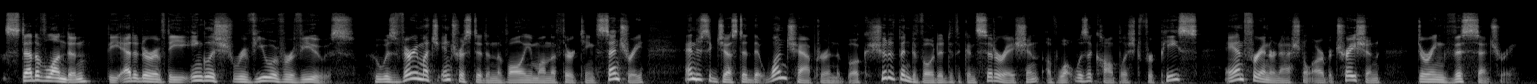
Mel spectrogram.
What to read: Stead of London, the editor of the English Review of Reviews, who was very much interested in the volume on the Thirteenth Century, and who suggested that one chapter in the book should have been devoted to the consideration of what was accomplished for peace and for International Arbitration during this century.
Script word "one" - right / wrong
right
